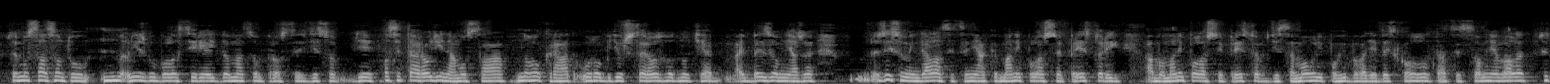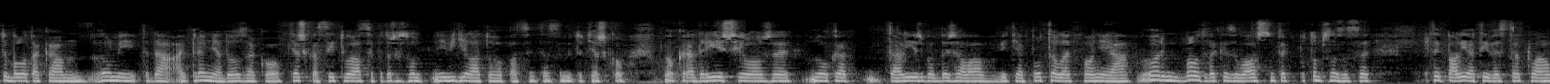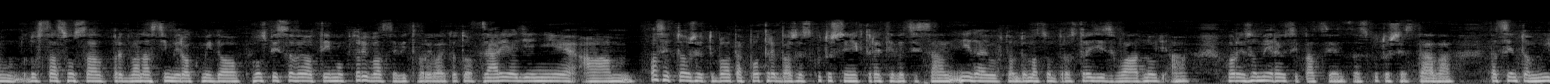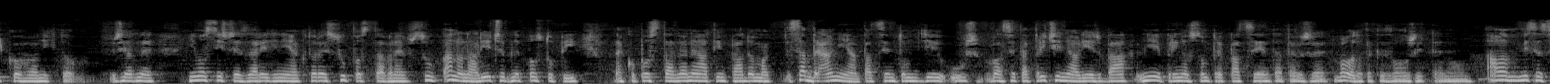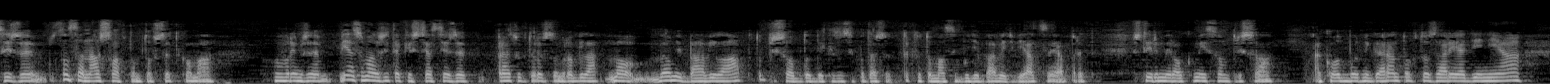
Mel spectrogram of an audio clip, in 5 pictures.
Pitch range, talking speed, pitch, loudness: 150-165 Hz, 175 wpm, 155 Hz, -23 LUFS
